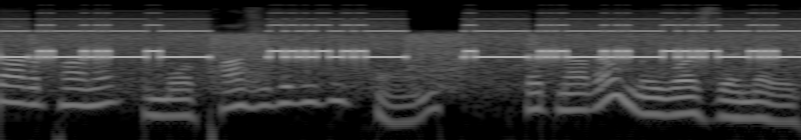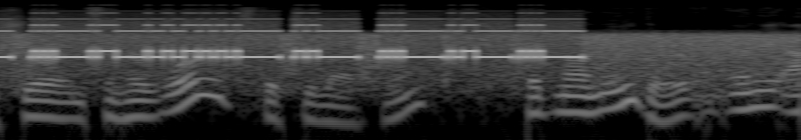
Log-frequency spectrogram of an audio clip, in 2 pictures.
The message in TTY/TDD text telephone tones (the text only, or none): … ALVSJ ZRYEU PLYAY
